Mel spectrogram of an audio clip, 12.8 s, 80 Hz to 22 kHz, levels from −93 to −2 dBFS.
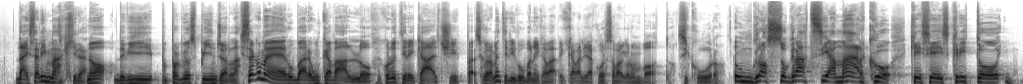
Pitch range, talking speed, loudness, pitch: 100-165 Hz, 190 wpm, -18 LUFS, 125 Hz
